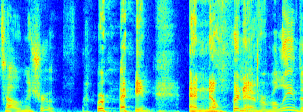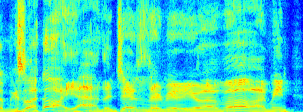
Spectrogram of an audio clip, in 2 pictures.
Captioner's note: laugh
